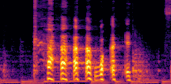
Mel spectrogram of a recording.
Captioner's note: laughing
